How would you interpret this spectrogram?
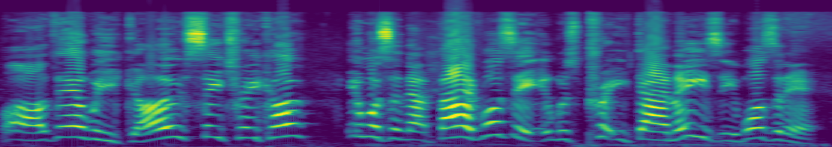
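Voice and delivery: high, sing-song talk to a pet; mock praise as to a dog; high teasing voice for a stubborn pet; sarcastic pet praise. Real, not acted.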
